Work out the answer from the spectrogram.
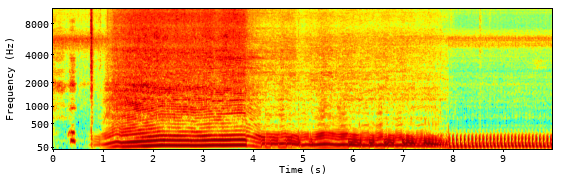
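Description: Dirt bike engine revving up and holding high revs for about three seconds, then dropping to lower, uneven revs, and settling into a steady idle near the end.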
